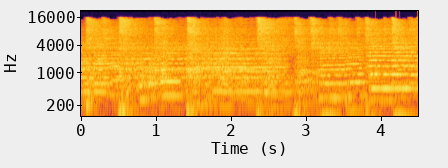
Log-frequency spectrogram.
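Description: Big band jazz ensemble playing: trumpets, trombones and saxophones hold sustained chords over bass and drums, with drum hits throughout.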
